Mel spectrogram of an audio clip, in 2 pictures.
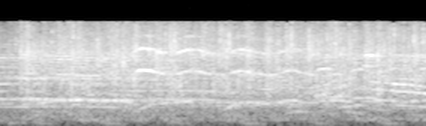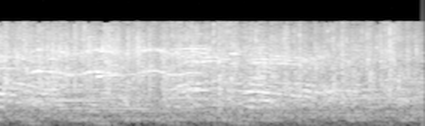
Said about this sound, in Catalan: Un aplaudiment per ella, sisplau.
